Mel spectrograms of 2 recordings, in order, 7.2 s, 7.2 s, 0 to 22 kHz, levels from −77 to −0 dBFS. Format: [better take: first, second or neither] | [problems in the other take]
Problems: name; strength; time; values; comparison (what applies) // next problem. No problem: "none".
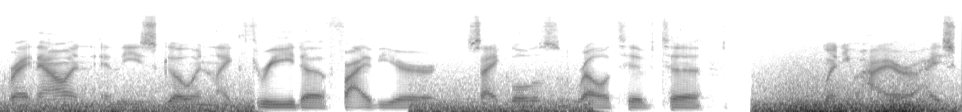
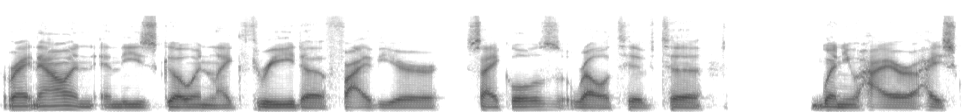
second | wind noise on the microphone; heavy; until 2 s, from 3 to 4.5 s and from 5.5 s on; 1 dB below the speech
